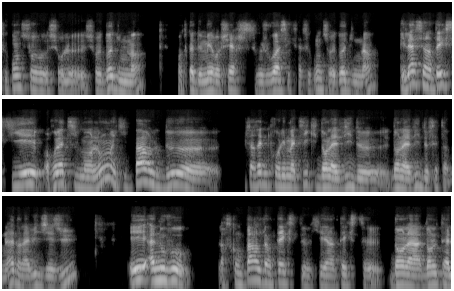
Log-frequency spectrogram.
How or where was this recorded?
video call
